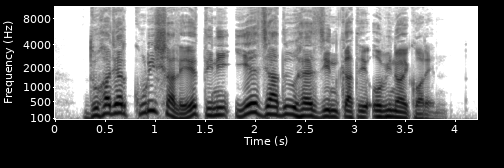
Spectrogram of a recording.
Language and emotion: Bengali, neutral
